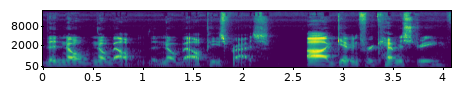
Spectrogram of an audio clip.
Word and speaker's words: Nobel: yeah and so anyway Trump obviously misspelled and mispronounced noble noble and nor the Nobel Peace Prize and OBE L know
